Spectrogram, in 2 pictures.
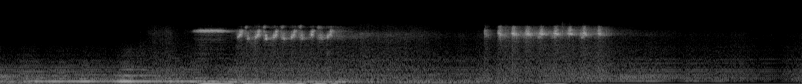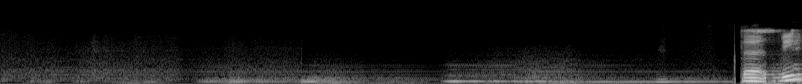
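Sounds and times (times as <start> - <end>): small bird chirping: 2.0 - 3.8, 4.8 - 6.2.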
